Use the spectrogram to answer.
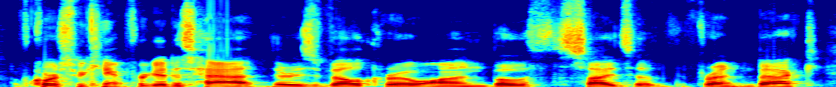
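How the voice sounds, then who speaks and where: A man's voice: medium pitch, normal speed. A man narrating a hands-on unboxing and review in a casual, conversational, explanatory way. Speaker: product reviewer.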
